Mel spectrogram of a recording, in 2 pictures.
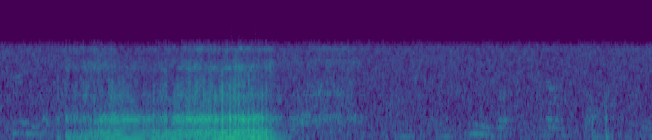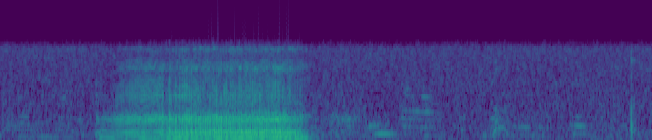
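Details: Man who denies snoring, recorded asleep: two long, rough, rattling snoring breaths a few seconds apart with quiet between them.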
